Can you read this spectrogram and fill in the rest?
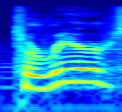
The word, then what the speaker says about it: Tahrir: In 2011, during the Egyptian Revolution, there was a group of Christians in, I'm going to get this right, because I was complimented after the first service that I actually pronounced this right, Tahrir Square in Cairo.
